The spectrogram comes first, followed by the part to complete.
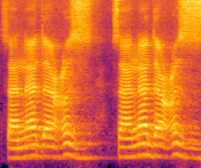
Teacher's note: Nunnya di sini dibaca fathah dan di sini ada huruf dal. Ini dibaca qalqalah, dipantulkan suaranya dalnya.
